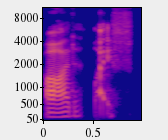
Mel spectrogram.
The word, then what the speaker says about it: AWED: Hi, I want to welcome you to the Odd Life Podcast. That's spelled AWED, which stands for Awake, Well, and Empowered.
